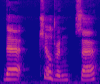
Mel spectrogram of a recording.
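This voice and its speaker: A woman's voice: medium pitch, extremely slow. A woman voicing a tiny, obedient male chauffeur in a storybook, deferential and terse. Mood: meek, obedient.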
